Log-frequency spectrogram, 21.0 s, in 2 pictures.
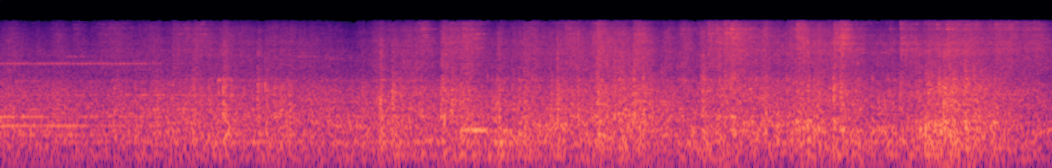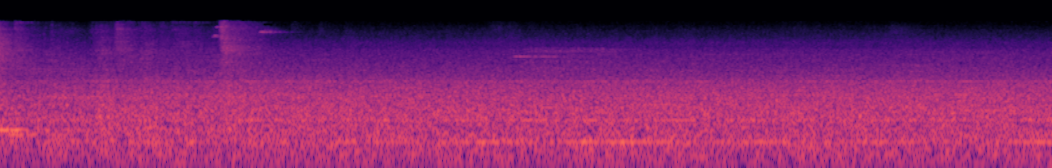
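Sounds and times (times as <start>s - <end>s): train wheels clacking over rail joints: 1.1s - 10.7s.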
